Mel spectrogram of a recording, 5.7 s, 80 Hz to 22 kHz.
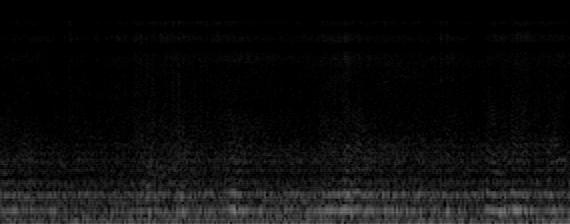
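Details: Close-range hum of honey bees landing at their hive entrance, Ohio, early spring 2023, foragers carrying light yellow maple pollen on their hind legs; an even, steady low buzz with slight wavering pitch as individual bees fly by.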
